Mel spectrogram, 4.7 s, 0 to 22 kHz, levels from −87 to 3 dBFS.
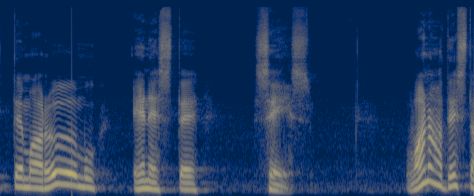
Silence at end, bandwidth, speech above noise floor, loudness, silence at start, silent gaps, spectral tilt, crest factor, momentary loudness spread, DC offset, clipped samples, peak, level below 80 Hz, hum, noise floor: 0 s; 19.5 kHz; 36 dB; -29 LUFS; 0.15 s; none; -5 dB/octave; 20 dB; 14 LU; under 0.1%; under 0.1%; -10 dBFS; -80 dBFS; none; -64 dBFS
